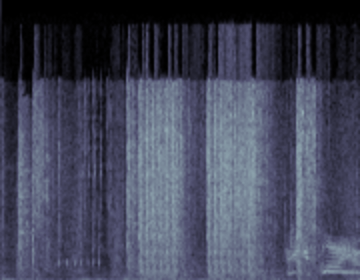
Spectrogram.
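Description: Rapid gunfire in a Starfield battle, with repeated bursts of automatic shots and overlapping volleys packed densely throughout, plus a few electronic tones near the end.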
